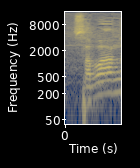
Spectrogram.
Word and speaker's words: savant: പക്ഷേ അതിൽ 10% ഓട്ടിസ്റ്റിക് സവാങ്സ് ആണ്. സവാങ് എന്നുള്ളതിൻ്റെ സ്പെല്ലിങ് SAVANT എന്നാണെങ്കിൽ ഉച്ചാരണം സവാങ് എന്നാണ്.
